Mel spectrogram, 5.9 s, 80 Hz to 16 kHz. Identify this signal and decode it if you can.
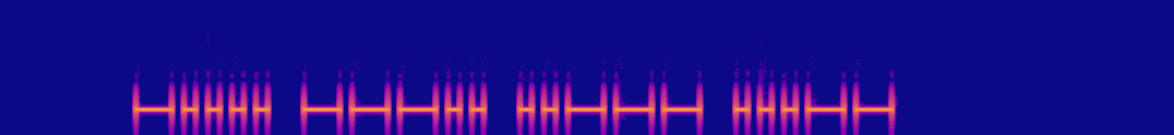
Morse code, heard as a keyed tone, about 20 wpm, 700 Hz. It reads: 6823
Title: Numbers - 4-Digit 20wpm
